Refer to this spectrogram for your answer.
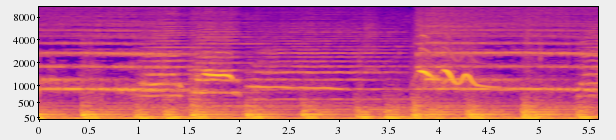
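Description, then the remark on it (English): A spaghetti western whistling tune: a bright, wavering whistled melody rises over a steady, thumping musical backing, with two short whistled phrases sliding and trilling above the rhythm. “Just on that spaghetti western thing, the guy whistling, a little bit of trivia that lady on the call gave us.”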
